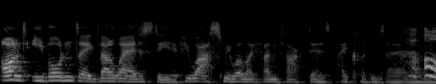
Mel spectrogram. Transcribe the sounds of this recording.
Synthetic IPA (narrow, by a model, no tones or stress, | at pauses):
əndivoːdⁿn̩tɛɡvɛlˠwɛːdəsteːɪfjəaskmiwɔlˠmajfə̃nfak̚tɪzajkʰʊdⁿn̩tʰɛ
